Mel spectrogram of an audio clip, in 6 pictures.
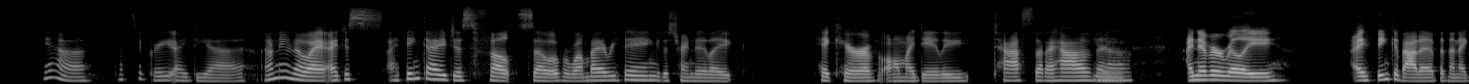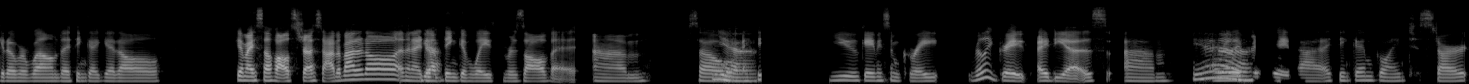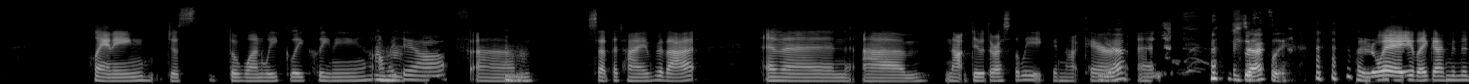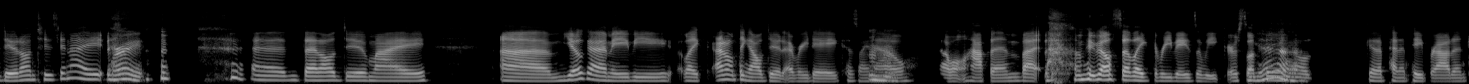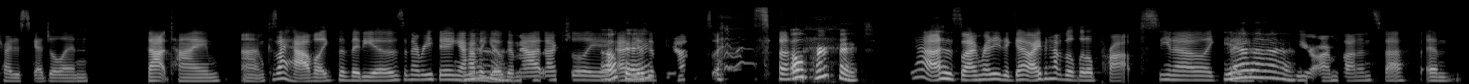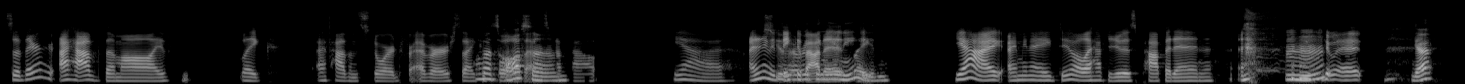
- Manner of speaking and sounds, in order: laughing while speaking: "just"; chuckle; chuckle; chuckle; chuckle
- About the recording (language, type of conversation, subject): English, advice, How can I manage stress from daily responsibilities?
